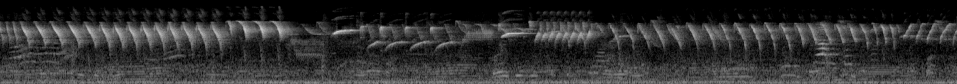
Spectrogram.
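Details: Canary singing as a stimulus for lazy birds: a dense, fast high trill, a pause with scattered swooping whistles, then renewed rapid rolling trills.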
